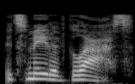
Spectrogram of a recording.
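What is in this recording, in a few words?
"It's made of glass", English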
